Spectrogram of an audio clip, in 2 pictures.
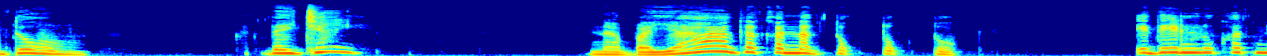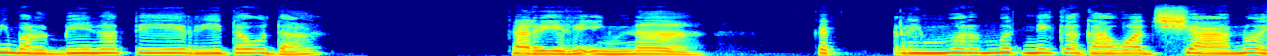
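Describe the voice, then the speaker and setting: A woman's voice: on the high side, expressive, slow pace, pauses often, darkish tone, no room sound. A woman playing an opinionated, chatty village woman who lectures insistently, in a rural radio comedy-drama. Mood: chatty, curious. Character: opinionated village woman gossiping and moralizing about marriage.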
